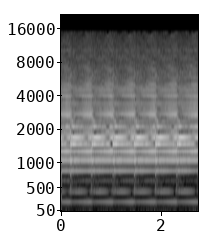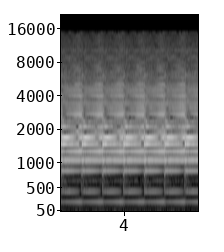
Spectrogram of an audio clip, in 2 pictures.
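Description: Loud steady buzzing tone pulsing rhythmically about 143 times a minute, the typical droning, knocking sound of an MRI scanner during imaging.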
